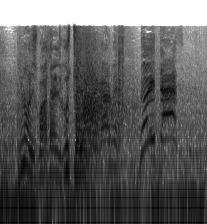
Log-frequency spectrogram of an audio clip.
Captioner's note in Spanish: Disparos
